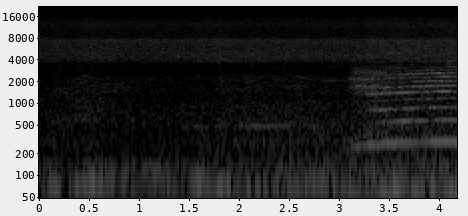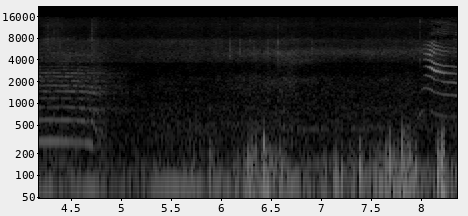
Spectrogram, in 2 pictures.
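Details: A kitten meets an unafraid cat: a long, low, steady yowl of about two seconds, faint high notes before it, then thumps and scuffling noises and a brief high rising squeak at the very end.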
